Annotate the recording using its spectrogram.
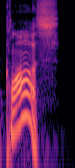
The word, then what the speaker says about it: Claus: A-U-S is Aus. It's Aus. It's Troy Gloss. I can't believe you just made my argument for me, Donnie. Thank you. It's Santa Claus.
